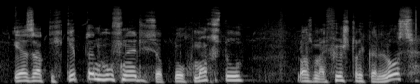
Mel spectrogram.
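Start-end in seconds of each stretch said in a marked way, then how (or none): none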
